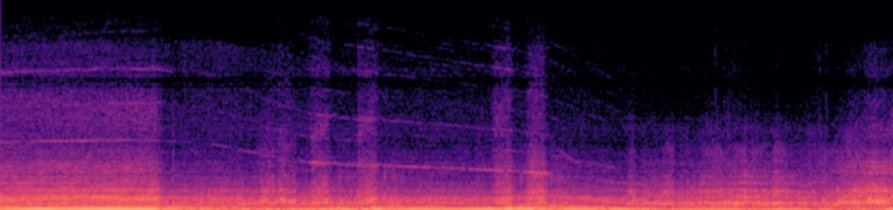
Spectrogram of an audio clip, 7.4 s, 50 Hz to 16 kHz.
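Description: A 2010 Tatuus FA01 race car engine howls at full throttle in Assetto Corsa on the Pikes Peak hill climb, loud and close, its pitch dipping and climbing through gear changes and corners with no talk over it.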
